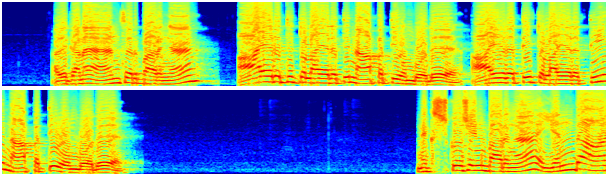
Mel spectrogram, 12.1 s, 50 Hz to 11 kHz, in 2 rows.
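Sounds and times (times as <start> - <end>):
man's voice: 0.5 - 7.4, 10.2 - 12.0.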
